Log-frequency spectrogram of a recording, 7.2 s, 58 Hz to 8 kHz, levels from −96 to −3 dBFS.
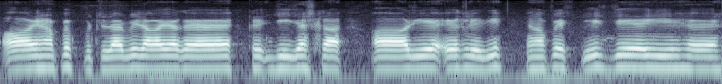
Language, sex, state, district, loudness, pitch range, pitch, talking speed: Hindi, male, Bihar, West Champaran, -14 LUFS, 145-150 Hz, 150 Hz, 155 wpm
